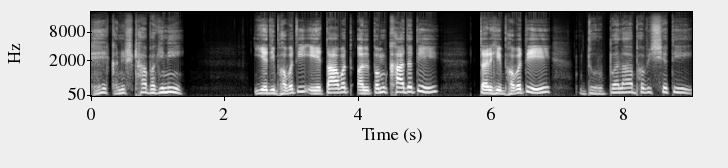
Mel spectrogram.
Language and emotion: Sanskrit, fearful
